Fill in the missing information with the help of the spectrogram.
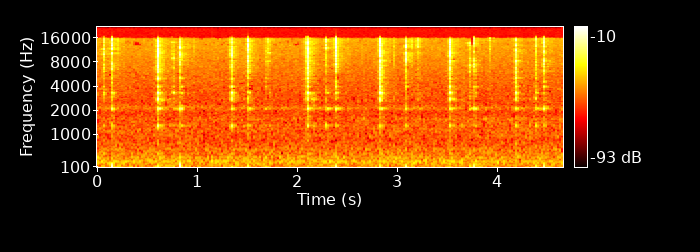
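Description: An upright, hollow A&W aluminum drink can is tapped with fingertips and nails in a quick, uneven rhythm. Each tap is a soft, low thump with a bright, clicky edge that dies away almost instantly, without ringing.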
